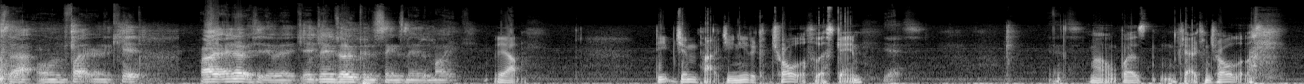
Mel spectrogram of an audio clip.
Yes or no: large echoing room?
no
